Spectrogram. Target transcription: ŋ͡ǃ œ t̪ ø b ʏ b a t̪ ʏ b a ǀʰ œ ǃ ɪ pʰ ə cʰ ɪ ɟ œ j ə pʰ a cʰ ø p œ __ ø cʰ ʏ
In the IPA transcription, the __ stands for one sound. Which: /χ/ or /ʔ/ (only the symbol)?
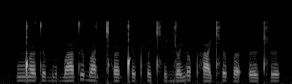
ʔ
